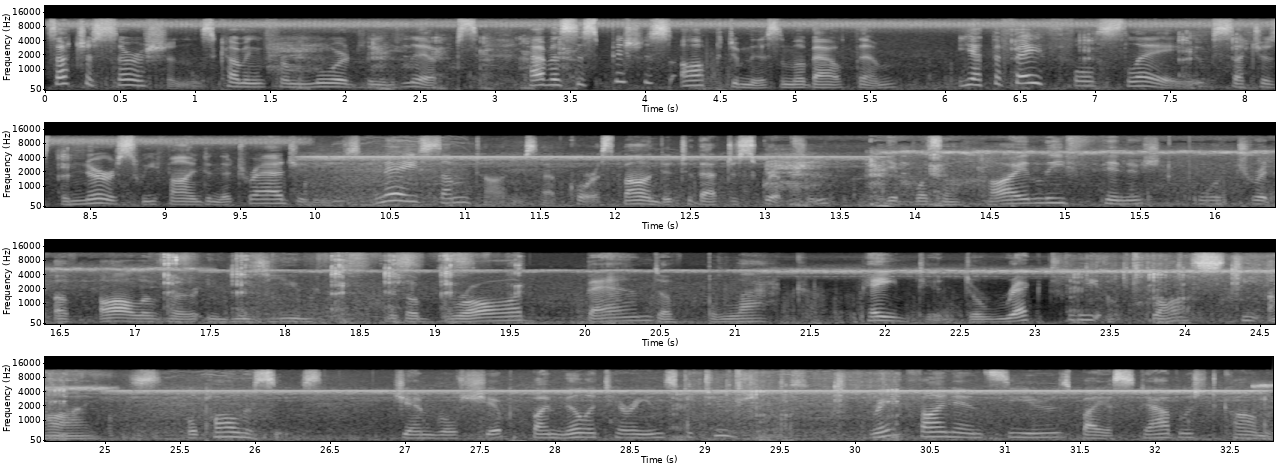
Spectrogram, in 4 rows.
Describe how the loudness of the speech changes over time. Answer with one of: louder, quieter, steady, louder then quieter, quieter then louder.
steady.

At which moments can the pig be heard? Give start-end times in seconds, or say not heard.
1.4-3.6, 6.4-8.6, 13.0-14.5, 17.1-19.6, 23.2-24.8, 28.8-30.4.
